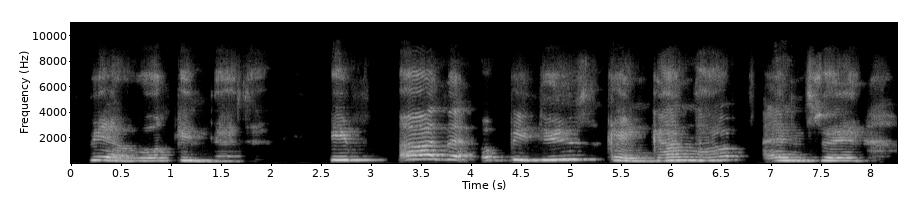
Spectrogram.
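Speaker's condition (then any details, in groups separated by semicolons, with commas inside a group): Cerebral palsy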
